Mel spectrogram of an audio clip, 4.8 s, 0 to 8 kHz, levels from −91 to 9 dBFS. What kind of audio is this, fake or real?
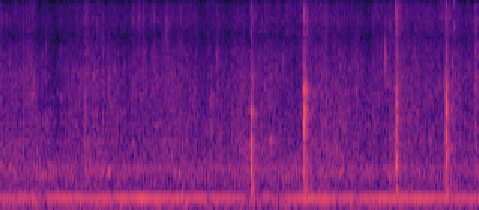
real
